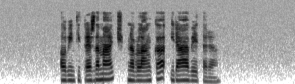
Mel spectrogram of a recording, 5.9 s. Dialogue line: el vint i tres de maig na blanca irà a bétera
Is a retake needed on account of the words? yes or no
no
